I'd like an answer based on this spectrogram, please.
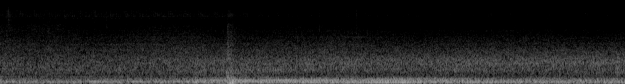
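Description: Steady low mechanical rumble, with one sharp click a little over two seconds in.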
